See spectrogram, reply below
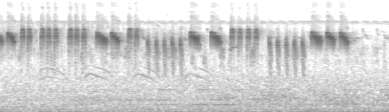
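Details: Black-browed reed warbler singing in breeding-season grassland at Watarase, Japan, with eggs in the nest; loud, fast chattering song of high buzzy bursts and rattles, repeated several times a second, with faint lower slurred notes.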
